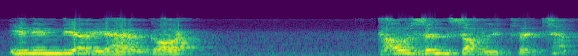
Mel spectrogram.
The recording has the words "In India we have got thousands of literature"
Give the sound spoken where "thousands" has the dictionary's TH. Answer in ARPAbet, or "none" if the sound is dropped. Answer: T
